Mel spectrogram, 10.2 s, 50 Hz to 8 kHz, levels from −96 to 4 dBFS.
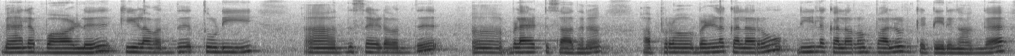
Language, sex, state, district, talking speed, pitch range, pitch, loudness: Tamil, female, Tamil Nadu, Kanyakumari, 105 wpm, 185-210 Hz, 195 Hz, -16 LUFS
